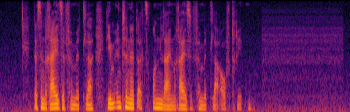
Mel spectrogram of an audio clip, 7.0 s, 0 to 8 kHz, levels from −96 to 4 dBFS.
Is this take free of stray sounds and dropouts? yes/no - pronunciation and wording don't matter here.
yes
